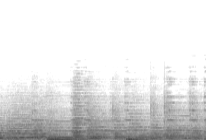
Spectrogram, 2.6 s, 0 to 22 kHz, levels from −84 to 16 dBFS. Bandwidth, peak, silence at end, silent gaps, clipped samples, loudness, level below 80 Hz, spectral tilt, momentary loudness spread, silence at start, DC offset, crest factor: 10.5 kHz; -4 dBFS; 0 s; none; under 0.1%; -21 LUFS; -40 dBFS; -6.5 dB/octave; 4 LU; 0 s; under 0.1%; 16 dB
